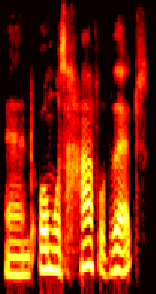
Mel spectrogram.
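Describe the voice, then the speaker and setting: Man, online lecture, hesitant with many fillers, gravelly, dull lo-fi call audio. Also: on the high side, slow, no echo. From Samoa. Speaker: clinical advisor giving a webinar talk. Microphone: video call.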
